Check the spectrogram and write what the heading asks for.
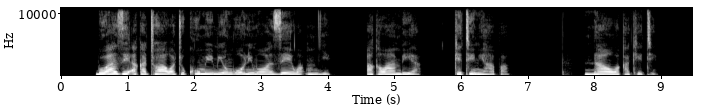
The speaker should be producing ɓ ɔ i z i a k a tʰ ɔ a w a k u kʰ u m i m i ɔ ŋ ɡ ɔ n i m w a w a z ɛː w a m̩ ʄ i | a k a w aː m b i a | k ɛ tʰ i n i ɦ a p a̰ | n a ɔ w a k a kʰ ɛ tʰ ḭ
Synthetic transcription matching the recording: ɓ ɔ a z i a k a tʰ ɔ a w a t u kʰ u m i m i ɔ ŋ ɡ ɔ n i m w a w a z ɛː w a m̩ ʄ i | a k a w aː m b i a | k ɛ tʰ i n i ɦ a p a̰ | n a ɔ w a k a kʰ ɛ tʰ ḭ

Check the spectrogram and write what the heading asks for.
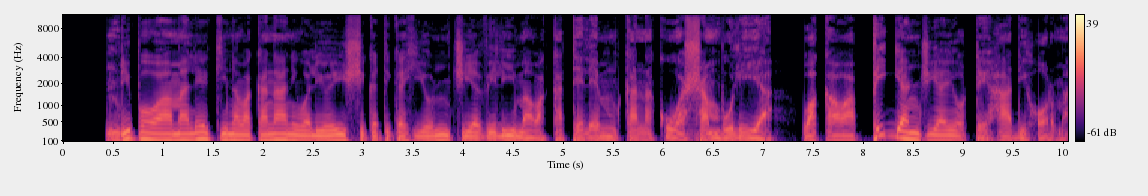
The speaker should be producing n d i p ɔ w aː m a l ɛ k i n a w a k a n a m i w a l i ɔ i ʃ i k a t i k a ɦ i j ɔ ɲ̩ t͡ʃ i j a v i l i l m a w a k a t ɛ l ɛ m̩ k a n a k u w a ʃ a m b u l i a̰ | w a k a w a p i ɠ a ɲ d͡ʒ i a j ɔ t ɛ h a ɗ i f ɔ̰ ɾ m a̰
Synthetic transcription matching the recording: n d i p ɔ w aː m a l ɛ k i n a w a k a n a n i w a l i ɔ i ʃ i k a t i k a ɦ i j ɔ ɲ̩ t͡ʃ i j a v i l i m a w a k a t ɛ l ɛ m̩ k a n a k u w a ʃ a m b u l i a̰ | w a k a w a p i ɠ a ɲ d͡ʒ i a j ɔ t ɛ h a ɗ i h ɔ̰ ɾ m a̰

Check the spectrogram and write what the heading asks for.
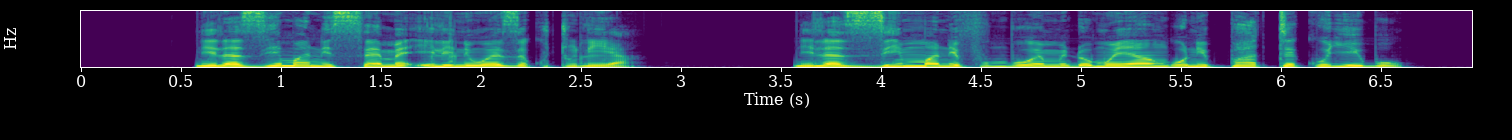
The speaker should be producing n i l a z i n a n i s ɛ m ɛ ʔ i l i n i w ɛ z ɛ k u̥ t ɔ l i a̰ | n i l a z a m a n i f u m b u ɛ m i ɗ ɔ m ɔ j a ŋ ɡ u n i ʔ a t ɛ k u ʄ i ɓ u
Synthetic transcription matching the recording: n i l a z i m a n i s ɛ m ɛ ʔ i l i n i w ɛ z ɛ k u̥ t u l i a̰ | n i l a z i m a n i f u m b u ɛ m i ɗ ɔ m ɔ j a ŋ ɡ u n i p a t ɛ k u ʄ i ɓ u

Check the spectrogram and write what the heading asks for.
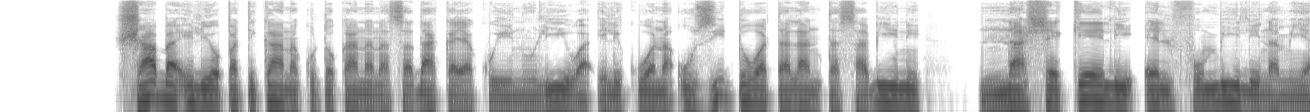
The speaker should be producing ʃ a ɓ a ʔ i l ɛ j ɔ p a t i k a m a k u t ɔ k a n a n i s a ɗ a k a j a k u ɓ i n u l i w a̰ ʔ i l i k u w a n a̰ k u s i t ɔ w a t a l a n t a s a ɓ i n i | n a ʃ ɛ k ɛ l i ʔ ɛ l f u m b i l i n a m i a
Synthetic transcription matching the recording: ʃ a ɓ a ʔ i l i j ɔ p a t i k a n a k u t ɔ k a n a n a s a ɗ a k a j a k u i n u l i w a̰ ʔ i l i k u w a n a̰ ʔ u z i t ɔ w a t a l a n t a s a ɓ i n i | n a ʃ ɛ k ɛ l i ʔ ɛ l f u m b i l i n a m i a

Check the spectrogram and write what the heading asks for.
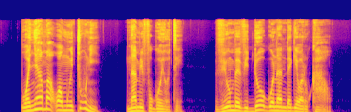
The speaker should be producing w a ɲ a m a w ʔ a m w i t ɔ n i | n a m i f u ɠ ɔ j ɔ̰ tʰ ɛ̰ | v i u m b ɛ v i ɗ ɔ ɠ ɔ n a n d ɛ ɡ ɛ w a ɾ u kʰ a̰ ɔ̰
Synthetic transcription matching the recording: w a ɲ a m a w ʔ a m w i t u n i | n a m i f u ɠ ɔ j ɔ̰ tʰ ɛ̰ | v i u m b ɛ v i ɗ ɔ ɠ ɔ n a n d ɛ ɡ ɛ w a ɾ u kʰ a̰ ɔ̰

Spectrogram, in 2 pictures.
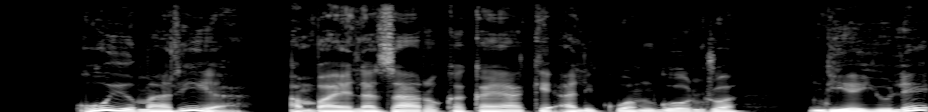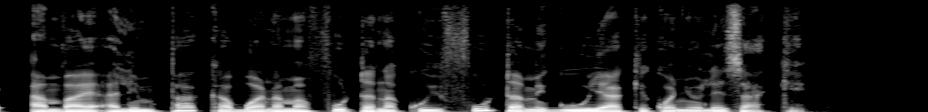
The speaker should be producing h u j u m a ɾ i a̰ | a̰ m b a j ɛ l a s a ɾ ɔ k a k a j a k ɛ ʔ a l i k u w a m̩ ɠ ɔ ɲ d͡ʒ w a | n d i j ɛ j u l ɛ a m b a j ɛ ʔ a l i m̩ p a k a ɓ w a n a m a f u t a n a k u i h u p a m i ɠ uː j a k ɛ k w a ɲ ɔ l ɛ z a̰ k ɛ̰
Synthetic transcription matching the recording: h u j u m a ɾ i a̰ | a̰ m b a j ɛ l a z a ɾ ɔ k a k a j a k ɛ ʔ a l i k u w a m̩ ɠ ɔ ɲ d͡ʒ w a | n d i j ɛ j u l ɛ a m b a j ɛ ʔ a l i m̩ p a k a ɓ w a n a m a f u t a n a k u i f u t a m i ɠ uː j a k ɛ k w a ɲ ɔ l ɛ z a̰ k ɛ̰

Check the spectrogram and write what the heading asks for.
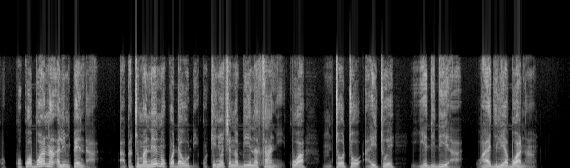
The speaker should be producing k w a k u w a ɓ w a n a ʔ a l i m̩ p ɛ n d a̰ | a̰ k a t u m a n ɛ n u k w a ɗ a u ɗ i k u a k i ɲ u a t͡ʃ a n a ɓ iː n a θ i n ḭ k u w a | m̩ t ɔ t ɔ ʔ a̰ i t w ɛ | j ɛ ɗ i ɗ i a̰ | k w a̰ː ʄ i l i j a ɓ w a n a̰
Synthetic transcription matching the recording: k w a k u w a ɓ w a n a ʔ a l i m̩ p ɛ n d a̰ | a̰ k a t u m a n ɛ n ɔ k w a ɗ a u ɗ i k w a k i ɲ w a t͡ʃ a n a ɓ iː n a θ a n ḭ k u w a | m̩ t ɔ t ɔ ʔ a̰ i t w ɛ | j ɛ ɗ i ɗ i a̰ | k w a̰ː ʄ i l i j a ɓ w a n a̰

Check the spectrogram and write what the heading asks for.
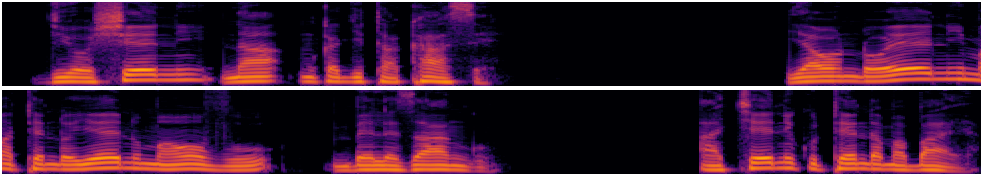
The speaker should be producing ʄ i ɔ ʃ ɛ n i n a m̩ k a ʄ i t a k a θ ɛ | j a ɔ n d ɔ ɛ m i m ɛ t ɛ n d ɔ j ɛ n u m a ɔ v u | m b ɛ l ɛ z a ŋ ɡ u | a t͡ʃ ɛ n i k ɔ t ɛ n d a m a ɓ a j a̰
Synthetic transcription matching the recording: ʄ i ɔ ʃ ɛ n i n a m̩ k a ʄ i t a k a s ɛ | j a ɔ n d ɔ ɛ n i m a t ɛ n d ɔ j ɛ n u m a ɔ v u | m b ɛ l ɛ z a ŋ ɡ u | a t͡ʃ ɛ n i k u t ɛ n d a m a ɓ a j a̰

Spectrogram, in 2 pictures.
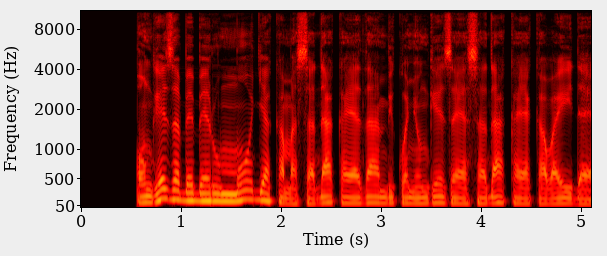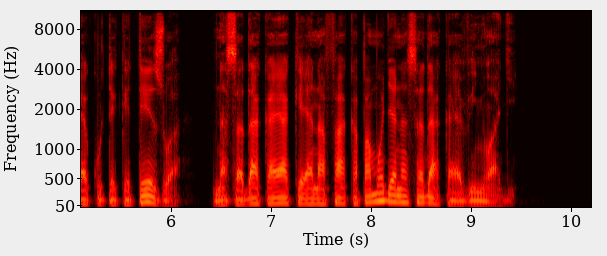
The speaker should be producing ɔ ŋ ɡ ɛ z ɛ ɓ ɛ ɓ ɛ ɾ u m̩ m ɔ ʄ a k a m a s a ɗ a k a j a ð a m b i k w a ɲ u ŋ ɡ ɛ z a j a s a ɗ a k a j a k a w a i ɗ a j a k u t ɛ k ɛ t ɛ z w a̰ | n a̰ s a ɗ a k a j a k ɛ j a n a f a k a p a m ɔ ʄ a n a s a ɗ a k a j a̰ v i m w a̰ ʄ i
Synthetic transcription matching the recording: ɔ ŋ ɡ ɛ z a ɓ ɛ ɓ ɛ ɾ u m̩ m ɔ ʄ a k a m a s a ɗ a k a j a ð a m b i k w a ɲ ɔ ŋ ɡ ɛ z a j a s a ɗ a k a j a k a w a i ɗ a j a k u t ɛ k ɛ t ɛ z w a̰ | n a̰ s a ɗ a k a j a k ɛ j a n a f a k a p a m ɔ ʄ a n a s a ɗ a k a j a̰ v i ɲ w a̰ ʄ i

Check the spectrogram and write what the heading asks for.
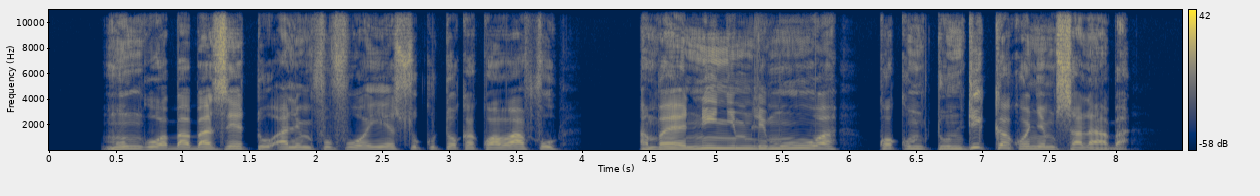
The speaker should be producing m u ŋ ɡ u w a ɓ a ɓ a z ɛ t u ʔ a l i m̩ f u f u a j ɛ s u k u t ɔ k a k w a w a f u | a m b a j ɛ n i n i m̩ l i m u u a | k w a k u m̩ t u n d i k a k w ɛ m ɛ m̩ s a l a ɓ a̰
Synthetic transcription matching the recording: m u ŋ ɡ u w a ɓ a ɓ a z ɛ t u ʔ a l i m̩ f u f u a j ɛ s u k u t ɔ k a k w a w a f u | a m b a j ɛ n i ɲ i m̩ l i m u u a | k w a k u m̩ t u n d i k a k w ɛ ɲ ɛ m̩ s a l a ɓ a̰

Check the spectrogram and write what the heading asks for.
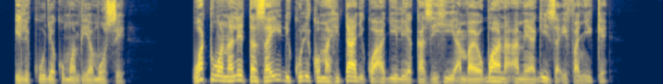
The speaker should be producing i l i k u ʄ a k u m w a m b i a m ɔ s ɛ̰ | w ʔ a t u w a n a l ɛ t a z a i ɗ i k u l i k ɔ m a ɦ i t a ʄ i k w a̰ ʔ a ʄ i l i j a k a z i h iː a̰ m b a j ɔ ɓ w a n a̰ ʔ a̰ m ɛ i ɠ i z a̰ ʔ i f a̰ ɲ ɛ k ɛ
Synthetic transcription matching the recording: i l i k u ʄ a k u m w a m b i a m ɔ s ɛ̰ | w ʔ a t u w a n a l ɛ t a z a i ɗ i k u l i k ɔ m a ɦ i t a ʄ i k w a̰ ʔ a ʄ i l i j a k a z i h iː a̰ m b a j ɔ ɓ w a n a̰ ʔ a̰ m ɛ a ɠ i z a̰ ʔ i f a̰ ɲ i k ɛ

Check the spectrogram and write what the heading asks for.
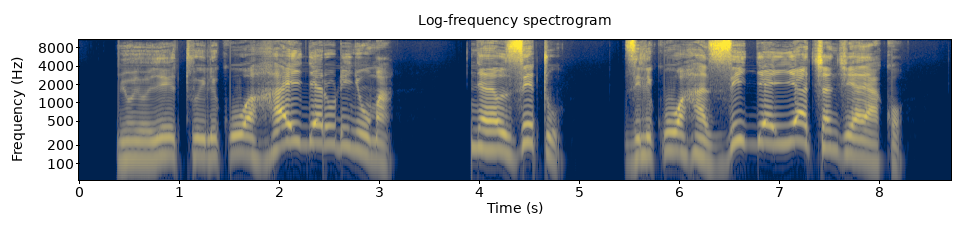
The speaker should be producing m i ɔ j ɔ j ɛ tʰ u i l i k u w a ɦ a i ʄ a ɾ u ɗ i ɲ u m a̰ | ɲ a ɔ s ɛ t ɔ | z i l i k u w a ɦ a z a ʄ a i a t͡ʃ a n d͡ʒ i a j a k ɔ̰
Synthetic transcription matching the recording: m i ɔ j ɔ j ɛ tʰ u i l i k u w a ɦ a i ʄ a ɾ u ɗ i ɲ u m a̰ | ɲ a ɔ z ɛ t u | z i l i k u w a ɦ a z i ʄ a i a t͡ʃ a n d͡ʒ i a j a k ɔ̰

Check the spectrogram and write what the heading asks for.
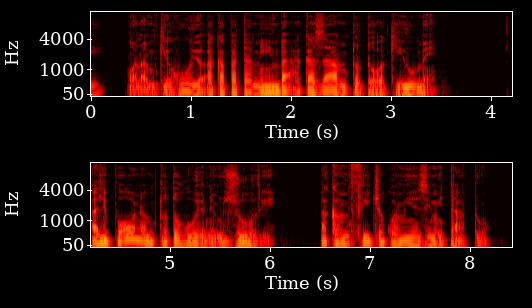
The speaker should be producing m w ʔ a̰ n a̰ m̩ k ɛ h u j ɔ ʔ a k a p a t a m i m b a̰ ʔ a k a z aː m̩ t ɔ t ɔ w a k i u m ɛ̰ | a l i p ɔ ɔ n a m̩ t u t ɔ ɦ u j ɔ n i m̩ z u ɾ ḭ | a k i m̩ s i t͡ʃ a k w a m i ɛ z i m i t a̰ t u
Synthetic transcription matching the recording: m w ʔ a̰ n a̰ m̩ k ɛ h u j ɔ ʔ a k a p a t a m i m b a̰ ʔ a k a z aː m̩ t ɔ t ɔ w a k i u m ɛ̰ | a l i p ɔ ɔ n a m̩ t ɔ t ɔ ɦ u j ɔ n i m̩ z u ɾ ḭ | a k a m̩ f i t͡ʃ a k w a m i ɛ z i m i t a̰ t u

